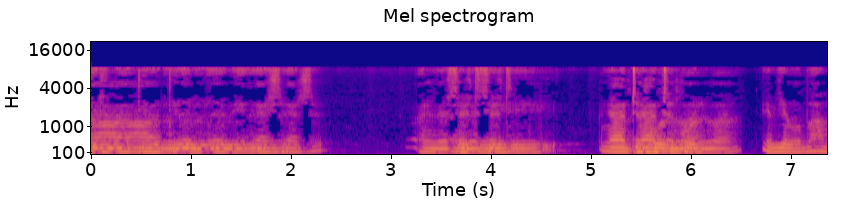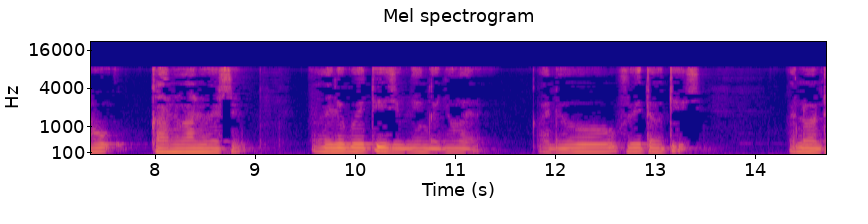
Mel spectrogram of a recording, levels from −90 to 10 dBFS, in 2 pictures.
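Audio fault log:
throughout  MP3 compression: the audio was likely squeezed through an MP3 encoder starved of bits, with the heavy damage pointing to a rate near 32 kbps. To save bits the encoder discards everything above 8.4 kHz, so the speech sounds dull and boxed in, and it drops weak frequency lines that flicker in and out between frames. That flicker gives the voice a watery, swirling texture, with chirpy metallic edges on sibilants and softened, smeared consonant attacks.
0.0–6.5 s  doubled audio track: a second copy of the speech, likely from a slower capture path or a misaligned edit, is mixed in at roughly the same level as the original and trails it by about a third of a second. The copy is already running when the clip opens. Because it is full-band and carries no decay or room colour, it sounds like a distinct overlapping repeat rather than an echo. At 6.5 s it cuts off abruptly, leaving a single voice.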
